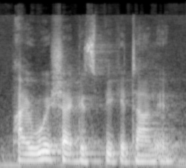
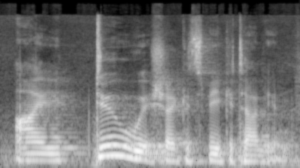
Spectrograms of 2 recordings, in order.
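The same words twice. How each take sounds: First: Said in the usual way. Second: "do" leaned on before "wish"; stress on do. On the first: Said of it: "And that's fine". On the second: Shown as a demonstration. Teacher demonstrating emphatic "do", stressing it. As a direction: give "do" a firm push. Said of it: "to emphasize".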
